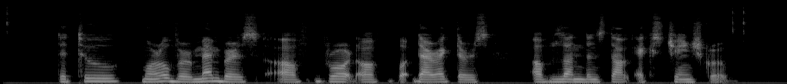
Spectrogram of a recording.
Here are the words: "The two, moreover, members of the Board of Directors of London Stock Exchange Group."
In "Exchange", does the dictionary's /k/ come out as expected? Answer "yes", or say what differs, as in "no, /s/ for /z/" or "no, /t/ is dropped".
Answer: yes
